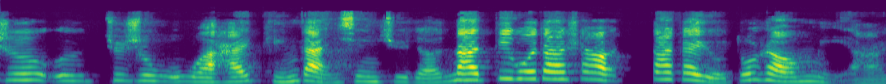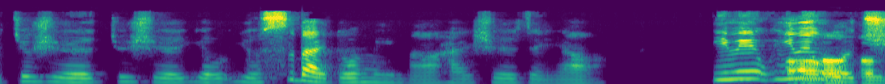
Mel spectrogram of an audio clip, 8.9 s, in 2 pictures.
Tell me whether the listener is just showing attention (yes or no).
yes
